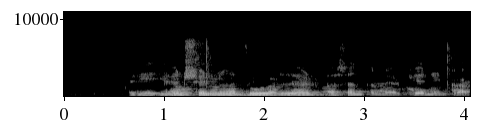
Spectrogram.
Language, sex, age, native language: Icelandic, male, 13, Icelandic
